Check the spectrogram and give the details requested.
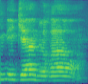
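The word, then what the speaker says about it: Meganeura: La prononciation ? On dit Meganuera.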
